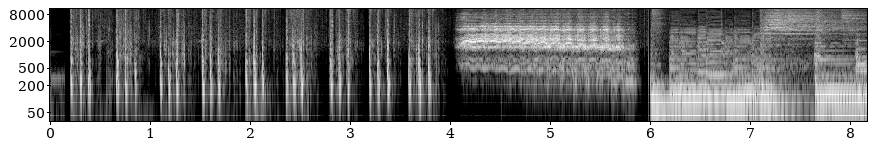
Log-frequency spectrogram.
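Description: Horse hooves clip-clop in a steady rhythm for several seconds, then a loud, drawn-out neigh rings out before upbeat music kicks in.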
